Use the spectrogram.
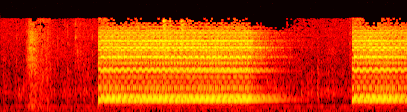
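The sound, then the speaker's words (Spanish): A telephone rings in two loud, steady electronic bursts with a rich stack of harmonics, separated by a brief quiet pause; no one speaks. Walt and Jesse, wearing masks beside mixers, stop and look toward it, and Walt picks it up. “Miran hacia el teléfono.”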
